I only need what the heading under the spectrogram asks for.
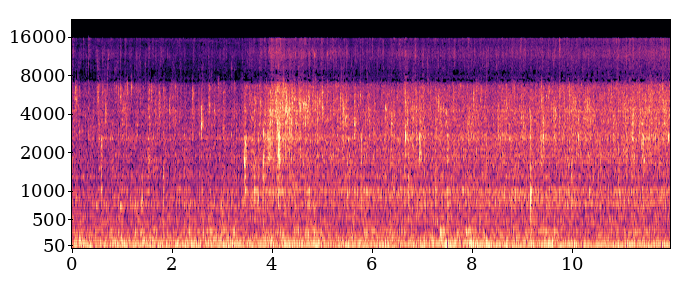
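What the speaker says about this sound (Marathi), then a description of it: "आता ही कोलंबी मी डीप फ्राय करून घेते" Prawns deep-fry in well-heated oil, producing a dense, continuous bubbling hiss that stays loud and even throughout, with a brief surge early on.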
